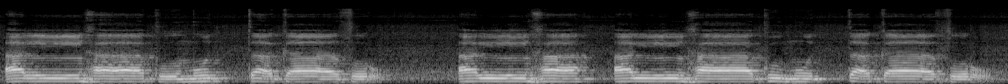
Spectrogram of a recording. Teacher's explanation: lam sukun tanpa ada pantulan sedikit pun. Oleh karena itu berhati-hati ketika membaca alha kumut takatsur, alha seharusnya sama dengan baca ilmal yaqin.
